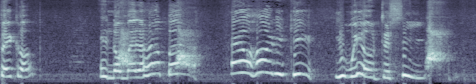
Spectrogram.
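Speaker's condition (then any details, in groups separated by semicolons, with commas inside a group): Cerebral palsy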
